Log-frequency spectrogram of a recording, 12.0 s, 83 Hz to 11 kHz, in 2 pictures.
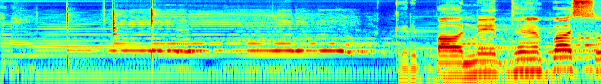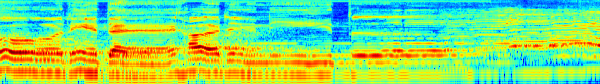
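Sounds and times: bowed string instrument: 0:00.0 - 0:12.0
harmonium: 0:00.0 - 0:12.0.

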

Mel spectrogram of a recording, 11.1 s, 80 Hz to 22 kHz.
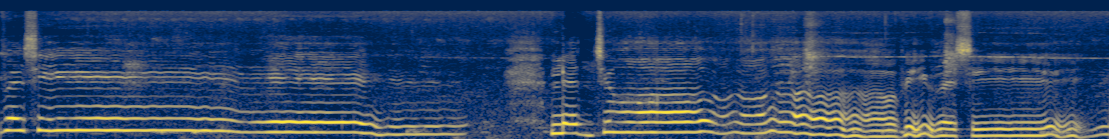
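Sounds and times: woman singing unaccompanied: 0:00.0 - 0:04.8, 0:05.5 - 0:11.0.

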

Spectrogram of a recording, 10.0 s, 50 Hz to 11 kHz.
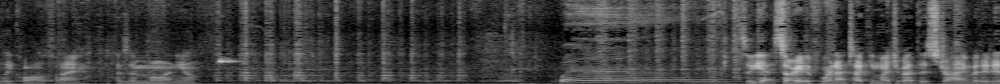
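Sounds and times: high squeak: 0:02.2 - 0:02.6
pens scratching on paper: 0:02.2 - 0:05.2, 0:05.9 - 0:08.1.

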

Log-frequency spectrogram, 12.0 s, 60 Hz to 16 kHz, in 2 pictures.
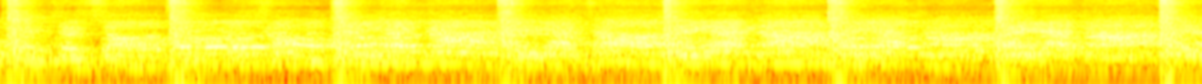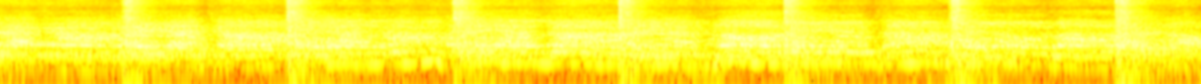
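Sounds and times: crowd shouting and chanting: 0:00.0 - 0:12.0
hands slapping chests: 0:00.0 - 0:12.0.

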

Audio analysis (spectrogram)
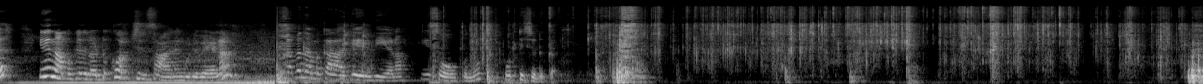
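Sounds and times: plastic wrapper crinkling: 0:03.6 - 0:12.0.

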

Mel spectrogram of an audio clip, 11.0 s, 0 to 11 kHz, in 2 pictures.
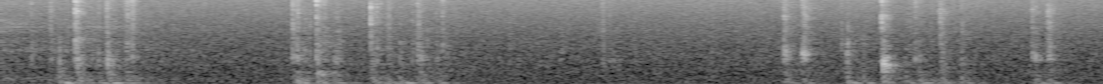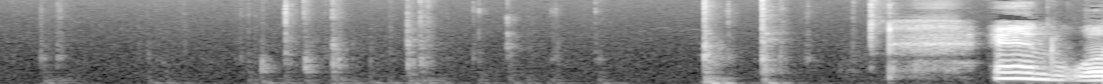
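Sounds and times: typing on computer keyboard: 0:00.2 - 0:00.8, 0:01.4 - 0:02.3, 0:03.9 - 0:09.8.

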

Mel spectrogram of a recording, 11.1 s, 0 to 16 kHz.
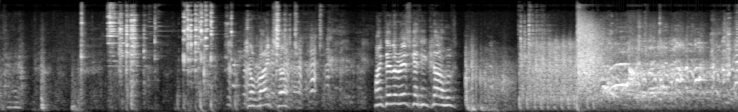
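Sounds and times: machine-gun fire: 0:07.0 - 0:09.4
loud blast: 0:07.0 - 0:09.6.

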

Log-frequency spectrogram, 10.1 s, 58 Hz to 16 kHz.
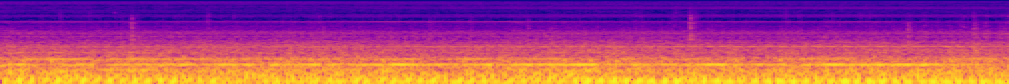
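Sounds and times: electric train running on track: 0:00.0 - 0:10.0.

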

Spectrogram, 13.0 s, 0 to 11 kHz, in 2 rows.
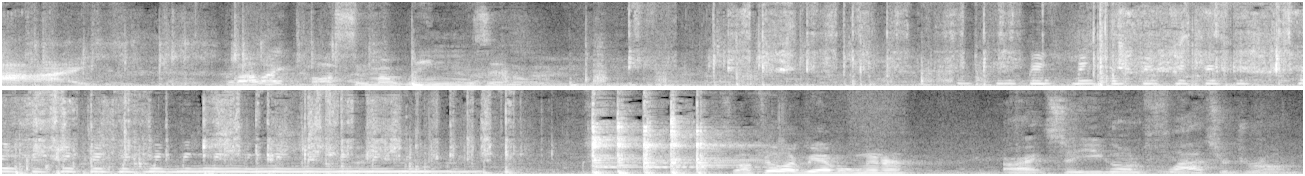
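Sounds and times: metal bowl clinks and scrapes: 0:00.0 - 0:10.4
spoon clanking against bowl: 0:04.9 - 0:10.3.

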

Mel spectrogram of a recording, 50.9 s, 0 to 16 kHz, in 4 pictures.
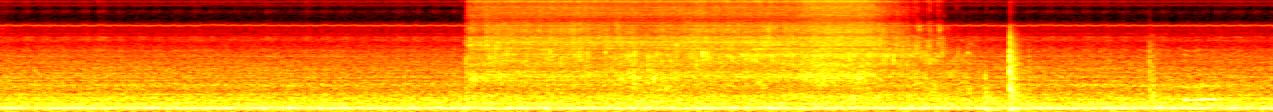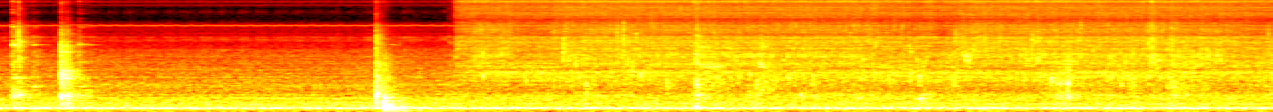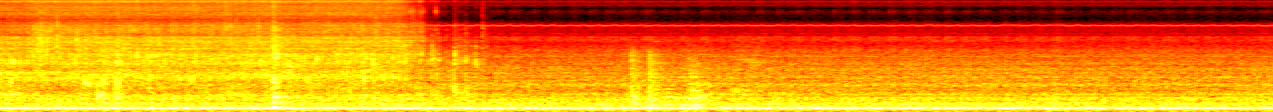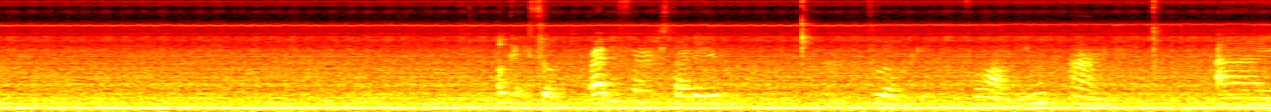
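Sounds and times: steady low hum: 0:00.0 - 0:50.9
water running from a tap: 0:04.7 - 0:09.8, 0:17.3 - 0:30.2
thump: 0:16.5 - 0:16.9.

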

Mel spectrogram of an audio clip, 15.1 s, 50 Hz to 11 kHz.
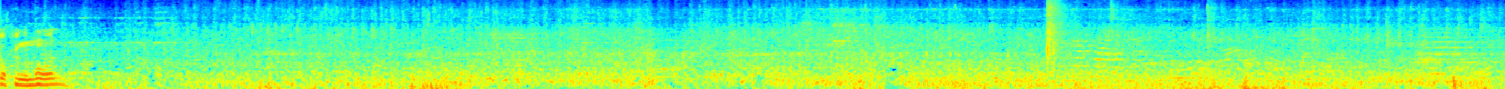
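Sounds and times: busy concourse background noise: 0:00.0 - 0:15.0.

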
